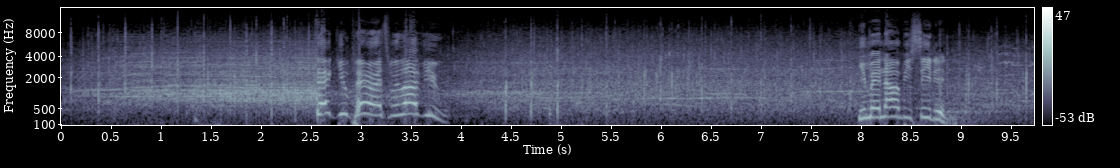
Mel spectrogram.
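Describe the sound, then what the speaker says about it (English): A high school graduation crowd at Ben Davis in 2019 gives the parents a standing round of applause and cheers, a loud sustained roar of clapping while an announcer's amplified voice speaks over it twice. "stand up to give them a moment of applause"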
